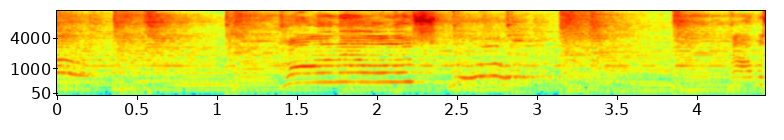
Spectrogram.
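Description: Live rock band music: a male lead vocal sings a verse line, holding one long note in the middle, over guitars, bass and drums.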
